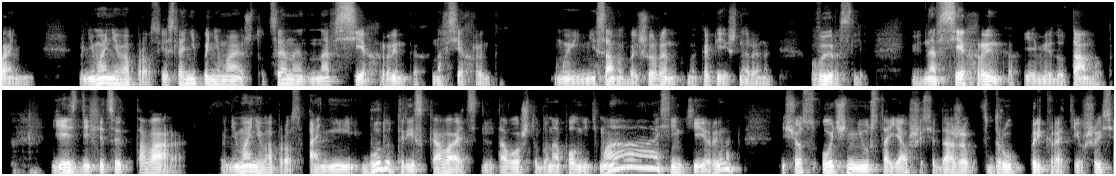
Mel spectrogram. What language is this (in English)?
Russian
